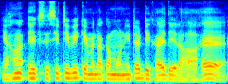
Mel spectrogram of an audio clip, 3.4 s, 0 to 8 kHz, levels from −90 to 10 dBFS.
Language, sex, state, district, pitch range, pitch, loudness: Hindi, male, Arunachal Pradesh, Lower Dibang Valley, 115-135 Hz, 120 Hz, -16 LUFS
